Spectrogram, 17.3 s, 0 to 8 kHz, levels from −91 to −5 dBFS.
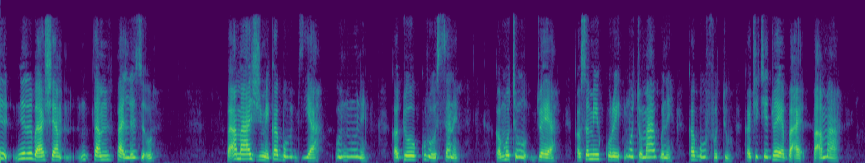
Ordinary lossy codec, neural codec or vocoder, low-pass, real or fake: MP3, 64 kbps; codec, 16 kHz, 4.8 kbps, FACodec; 7.2 kHz; fake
